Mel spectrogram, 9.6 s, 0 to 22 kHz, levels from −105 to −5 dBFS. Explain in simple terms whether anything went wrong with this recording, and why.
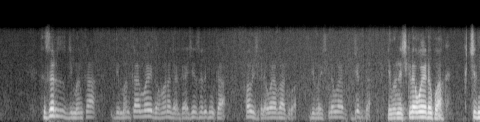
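From about 1.16 to 4.1 s, the voice and the background noise grow louder together, a slow swell over roughly three seconds. This is automatic gain rising. Just before it, around 1 s, the talker seems to lean away from the microphone, so the sound reaching it drops. The call's automatic gain control hears that drop and gradually turns its own volume up to compensate, lifting the room noise along with the voice.

Between 6.88 and 7.34 s, and again between 7.83 and 8.30 s, the voice turns choppy, with tiny pieces dropping out. This is repeated packet loss. Small chunks of the call, each about a hundredth of a second, arrived too late or not at all. Each time, the receiver patched the hole by stretching the last bit of sound it had. Because the holes come in quick succession, those patches run together into a choppy texture.

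At about 8.87 to 8.89 s there is one tiny smear, much briefer than the earlier choppy stretches. This is a short concealed packet loss. About a hundredth of a second of audio never arrived, and the receiver filled the gap by continuing the sound just before it, then blended back into the real signal. A gap like this can blur a quick consonant.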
